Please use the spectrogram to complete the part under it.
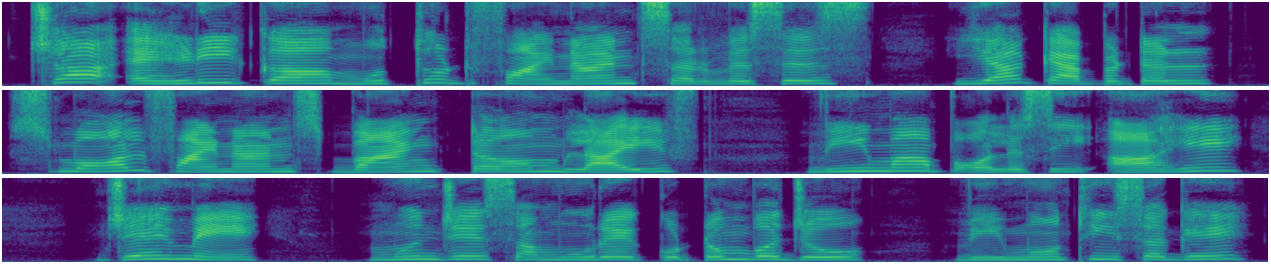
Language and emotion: Sindhi, neutral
